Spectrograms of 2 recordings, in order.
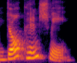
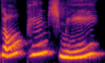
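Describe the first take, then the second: First: It is said in a firm, stern tone. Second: It is said in a soft, gentle tone. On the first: Pinching must stop now. The speaker calls it right. "if you're real stern and you say" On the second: Pinching seems acceptable. The speaker calls it wrong. "saying it nice"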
